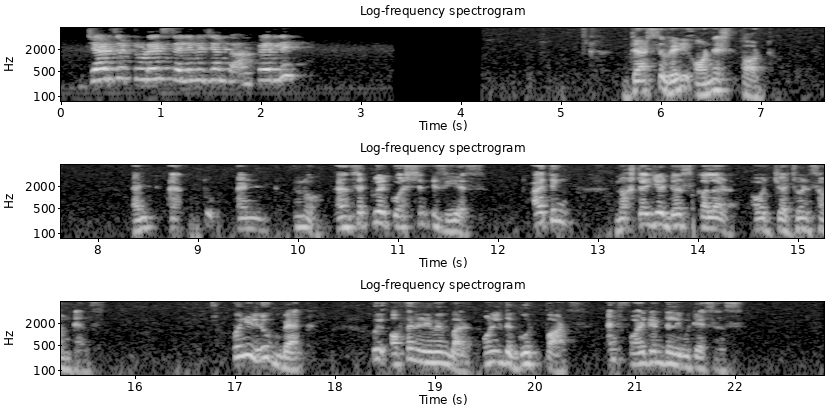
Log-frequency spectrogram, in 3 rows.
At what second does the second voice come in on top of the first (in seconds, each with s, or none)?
none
